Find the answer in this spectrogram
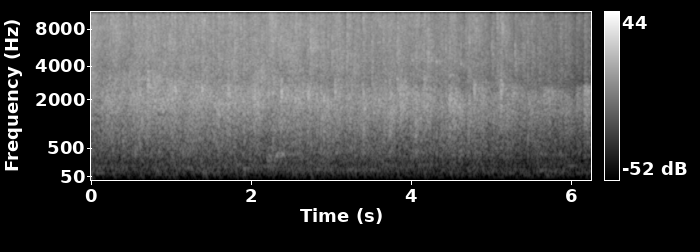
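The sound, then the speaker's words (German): Sustained applause from a large audience for a woman coming onto the stage, a dense, steady wash of clapping that holds at a fairly loud level throughout and tapers only slightly near the end, with no talking. “Guck mal, du hast noch gar nichts gesagt und schon kriegst du deinen Applaus.”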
